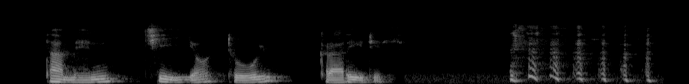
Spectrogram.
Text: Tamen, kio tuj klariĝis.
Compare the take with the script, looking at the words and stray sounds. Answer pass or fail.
fail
